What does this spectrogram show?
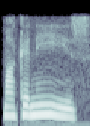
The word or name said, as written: Macanese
